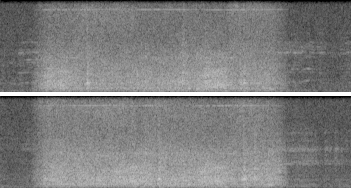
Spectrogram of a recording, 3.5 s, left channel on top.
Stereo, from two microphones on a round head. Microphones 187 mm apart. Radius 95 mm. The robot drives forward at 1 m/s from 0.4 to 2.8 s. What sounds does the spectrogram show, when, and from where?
Only background noise.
